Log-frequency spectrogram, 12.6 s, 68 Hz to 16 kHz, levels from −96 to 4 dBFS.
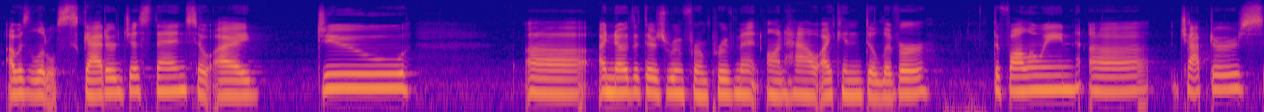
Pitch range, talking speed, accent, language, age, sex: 165-190 Hz, 130 wpm, American, English, 10-29, female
